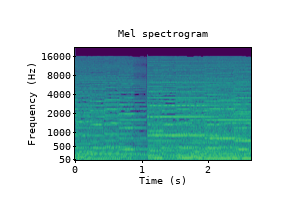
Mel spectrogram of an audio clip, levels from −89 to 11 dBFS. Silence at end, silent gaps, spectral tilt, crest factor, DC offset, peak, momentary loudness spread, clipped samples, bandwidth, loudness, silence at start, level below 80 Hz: 0 s; none; -3.5 dB/octave; 14 dB; under 0.1%; -2 dBFS; 4 LU; under 0.1%; 16 kHz; -15 LUFS; 0 s; -26 dBFS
